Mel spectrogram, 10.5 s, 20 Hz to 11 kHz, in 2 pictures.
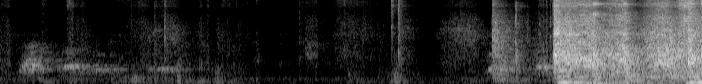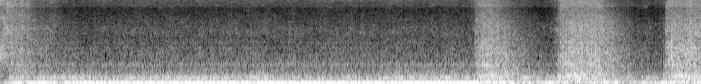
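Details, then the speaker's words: After timing adjustment, set at about 36: fires and settles into a strong, even, crisp lope with steady revs, no longer sounding bound up; timing now close to right. "Sounds better, don't it? That's more close to right. It's about 36 right there. Sounds pretty crisp. It's not near as bound up."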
